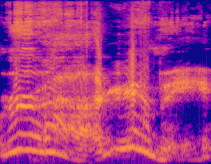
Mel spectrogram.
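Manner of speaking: very high, swooping put-on bear voice, drawn-out "Rah". Speaker plans to walk out of the coffee shop as a bear, bear voice. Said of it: "in the best bear voice I can go".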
